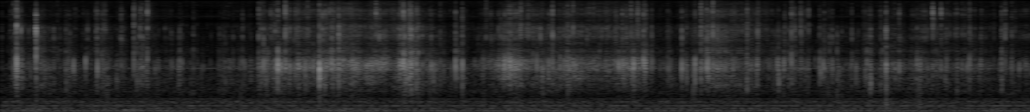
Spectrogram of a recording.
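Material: Cellophane.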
